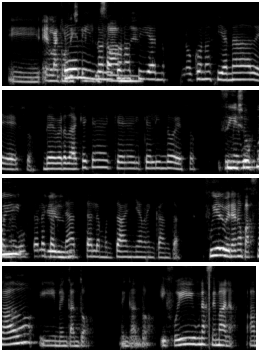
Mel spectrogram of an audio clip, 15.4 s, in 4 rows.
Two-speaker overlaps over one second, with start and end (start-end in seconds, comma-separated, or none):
0.8-2.1, 7.1-8.9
